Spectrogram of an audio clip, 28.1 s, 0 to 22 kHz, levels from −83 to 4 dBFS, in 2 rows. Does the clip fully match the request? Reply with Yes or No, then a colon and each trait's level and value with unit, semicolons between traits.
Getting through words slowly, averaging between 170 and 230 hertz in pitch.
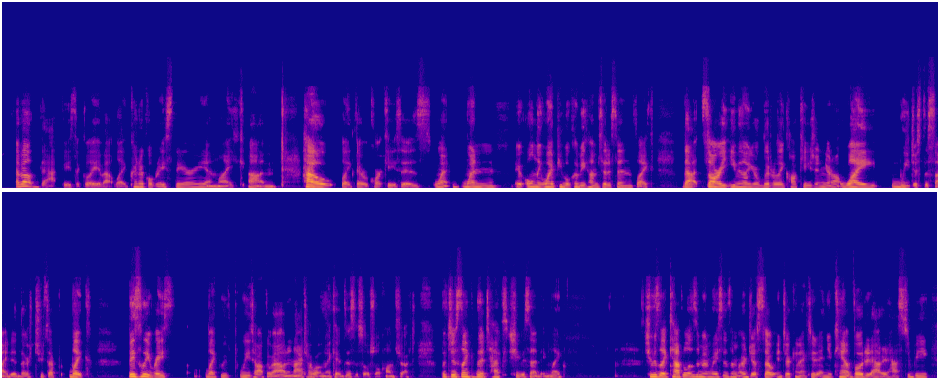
No: average, 195 wpm; medium, 185 Hz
